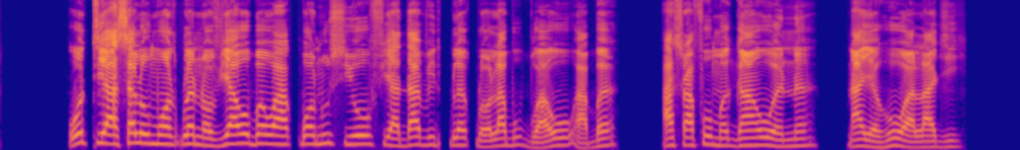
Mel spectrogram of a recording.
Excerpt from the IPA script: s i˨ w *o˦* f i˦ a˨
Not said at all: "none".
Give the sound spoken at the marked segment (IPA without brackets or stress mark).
o˦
